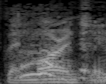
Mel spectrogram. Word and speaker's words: Glenmorangie: Glenmorangie is the right way to say it. – Like Moran, like Dylan Moran, the comedian.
